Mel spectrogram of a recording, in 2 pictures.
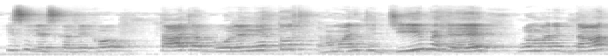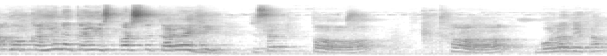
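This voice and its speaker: A woman's voice: high-pitched, animated, unhurried. A woman teaching a grammar lesson, asking questions and answering them herself and repeating key terms. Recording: very echoey room, faint noise.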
